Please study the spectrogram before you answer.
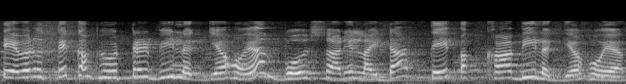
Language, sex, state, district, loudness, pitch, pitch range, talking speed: Punjabi, female, Punjab, Pathankot, -14 LUFS, 295 Hz, 255-325 Hz, 145 wpm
